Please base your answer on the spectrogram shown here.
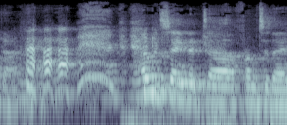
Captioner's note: laughing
